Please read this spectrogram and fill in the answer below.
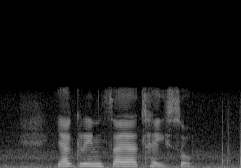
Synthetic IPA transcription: jaɡrin̩sajat͡ɬʰaiːsɔ

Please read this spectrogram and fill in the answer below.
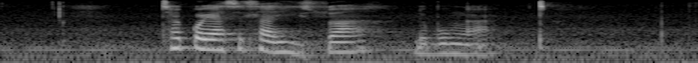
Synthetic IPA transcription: tʰɛkʼɔjasɪɬahiswalɪbʊŋaː | tʼḁ

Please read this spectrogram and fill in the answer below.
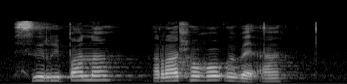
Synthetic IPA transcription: sɪripʼana | raɬʰɔɣɔʔʊbɛʔa

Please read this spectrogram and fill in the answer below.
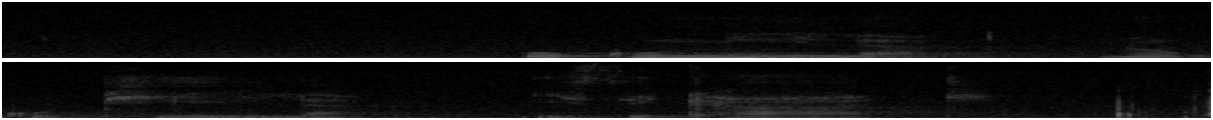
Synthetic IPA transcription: uk̬umila | nok̬upʰila | ḭsikʰaːtʰi̥

